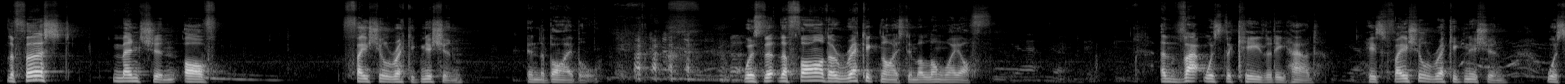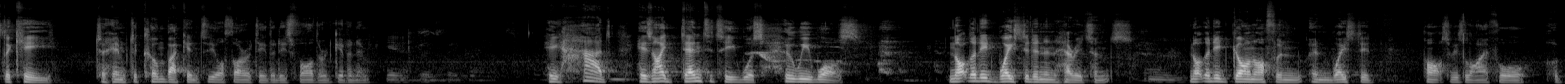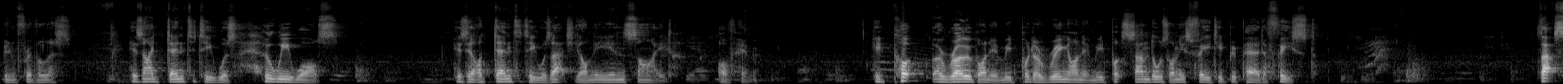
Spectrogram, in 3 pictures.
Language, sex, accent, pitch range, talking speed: English, male, British, 110-145 Hz, 145 wpm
